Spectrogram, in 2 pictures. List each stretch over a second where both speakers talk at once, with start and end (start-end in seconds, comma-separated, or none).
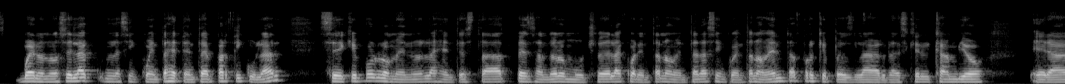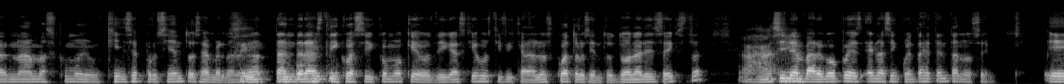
12.9-14.1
